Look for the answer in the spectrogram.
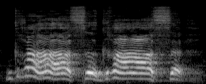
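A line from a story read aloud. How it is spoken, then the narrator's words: Trembling cry. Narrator (French): s'écrie le larron tout tremblant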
